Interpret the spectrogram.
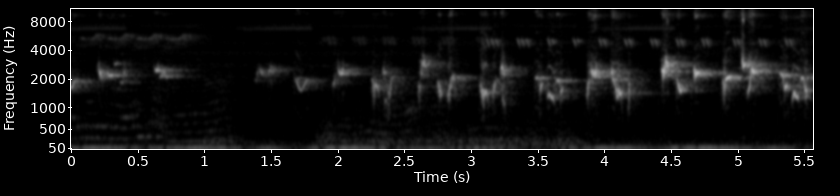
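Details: Loud ngeropel song of a sooty-headed bulbul with a wild-sounding voice. A few spaced, slurred notes open the phrase, then it thickens into fast, bright, bubbly chatter that grows louder toward the end.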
